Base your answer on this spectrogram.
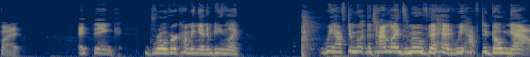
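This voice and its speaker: A woman with a raised, projected voice and a bright, sharp tone speaks at a high pitch and a moderate pace, with ordinary pitch variation and long, frequent pauses. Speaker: podcast host. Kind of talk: casual chat.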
